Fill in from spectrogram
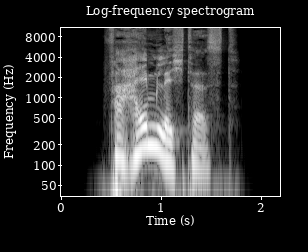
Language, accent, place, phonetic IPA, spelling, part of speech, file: German, Germany, Berlin, [fɛɐ̯ˈhaɪ̯mlɪçtəst], verheimlichtest, verb, De-verheimlichtest.ogg
- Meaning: inflection of verheimlichen: 1. second-person singular preterite 2. second-person singular subjunctive II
